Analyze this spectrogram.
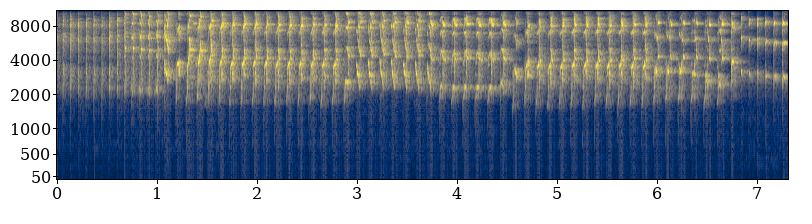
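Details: Lovebird in a long calling chatter to draw other lovebirds: a fast, dense, shrill rattle of high pulses, rising in loudness after the first second and sustained throughout.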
